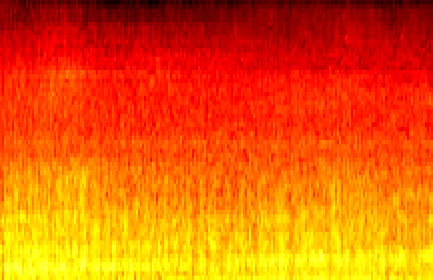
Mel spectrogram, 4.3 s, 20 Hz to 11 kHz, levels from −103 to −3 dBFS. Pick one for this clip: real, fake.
fake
